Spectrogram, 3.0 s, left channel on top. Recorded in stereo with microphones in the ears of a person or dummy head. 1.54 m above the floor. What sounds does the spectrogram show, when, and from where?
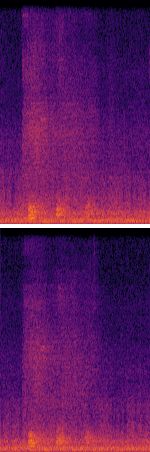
0.4 s footsteps: 10° left (ahead or behind), 1.7 m; by 2.0 s 45° right (ahead or behind), 2 m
